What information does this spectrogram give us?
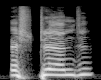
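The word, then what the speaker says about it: strange: the ground he सॉ ही सॉ अ स्ट्रेंज जी को ज के रूप में पढ़ेंगे जी के बाद इ है ठीक ना स्ट्रेंज नॉट के एन ओ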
